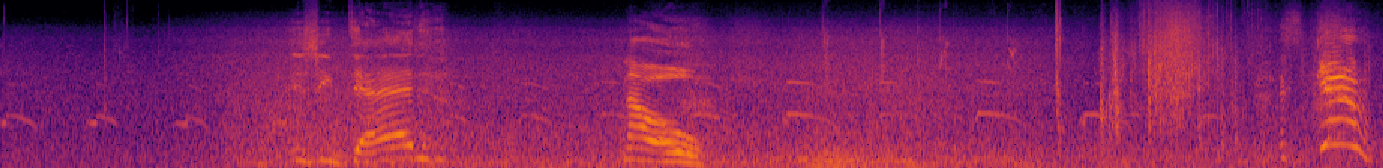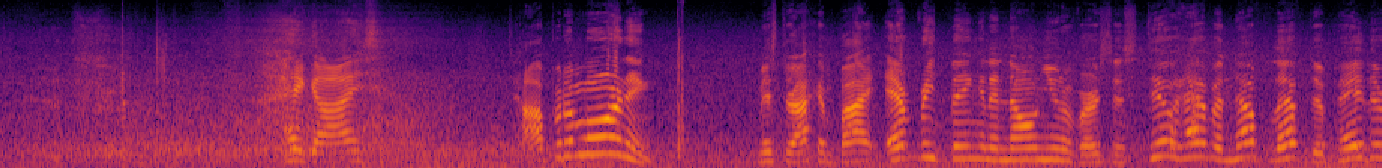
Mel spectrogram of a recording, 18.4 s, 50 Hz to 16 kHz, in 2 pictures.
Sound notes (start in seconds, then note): 5.4 making kissing sounds; 7.3 shouts out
